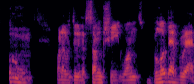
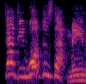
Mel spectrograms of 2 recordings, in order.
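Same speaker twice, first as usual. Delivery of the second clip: put-on much higher, innocent child's question; little girl's voice; 4 dB louder than usual. Daughter asking her dad about the award, high child voice. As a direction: ask it like a curious small daughter. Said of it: "one of my girls came and said".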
